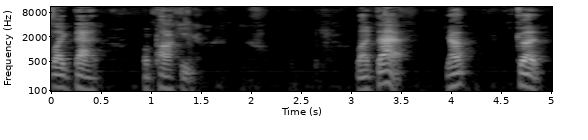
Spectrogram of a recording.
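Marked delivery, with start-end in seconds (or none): 3.0-4.9 chewing while talking; talking around a snack; mouth full. Real, not acted. Seen 0: Bites stick at -1.0, then closed full-cheeked mouth while speaking.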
